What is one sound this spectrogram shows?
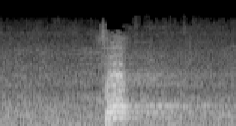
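A starting signal sounds sharply.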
